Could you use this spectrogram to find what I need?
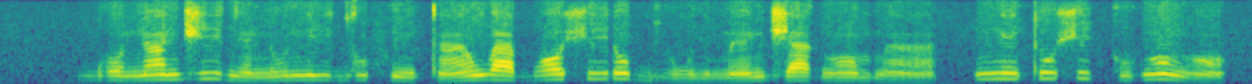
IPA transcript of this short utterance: ɡ͡bo˧nã˦d͡ʒi˦˨ dɛ̃˨nu˧ ni˧du˧fĩ˨ tã˨˦wa˧bɔ˦ ʃi˦ɾo˦˨bi˨ wi˨mɛ̃˨˦d͡ʒa˧ ɡɔ̃˧bã˨ | nĩ˦tu˦ʃi˦˨ ku˨˦ɡɔ̃˦˨ɡɔ̃˨

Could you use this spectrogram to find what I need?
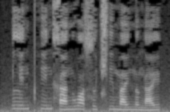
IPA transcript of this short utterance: li˥npʰi˥n xa˧˥n wɔ˥˧su˥˩t͡ɕʰi˥ma˧˥ɪ̯ n̪ɤ˨˩ŋa˧˥ɪ̯

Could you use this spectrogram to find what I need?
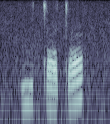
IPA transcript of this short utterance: ɯtətˤʏ

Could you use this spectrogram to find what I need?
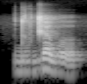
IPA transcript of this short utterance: duvd͡ʒœwo

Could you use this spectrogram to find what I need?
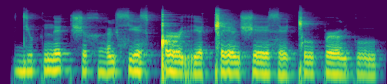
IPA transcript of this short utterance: dʲuk n̪ekʃəxɦəɳ sʲez ǃə˞rʲɛ ǁeɳ ʃezeǀu pə˞ɳku

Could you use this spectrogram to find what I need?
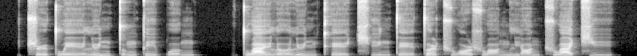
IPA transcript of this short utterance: ʈ͡ʂɻ̩˨˦t̪we˨˩ɪ̯ly˥˨n t̪ʊ˦ŋt̪i˥˨pɤ˨˩ŋ | t̪wa˥˨ɪ̯lɤ˨˩ly˥˨n kʰe˨˩ɪ̯t͡ɕʰi˨˦nt̪e˨˦ɪ̯t̪ɤ˥˨ ʈ͡ʂwɔ˨˦ʂwɑ˨˦ŋljɑ˨˩ŋ ʈ͡ʂwä˥˨ t͡ɕi˥˨

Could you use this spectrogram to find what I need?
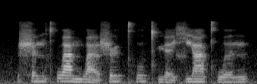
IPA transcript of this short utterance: ʂə˧˥nkʰwä˥˩ mwä̰˨˩ʂɻ̩˥˧kʰu˥˩t̪ʰɥɛ̰˨˩ ɕjä˥˩kʰwə˧˥n

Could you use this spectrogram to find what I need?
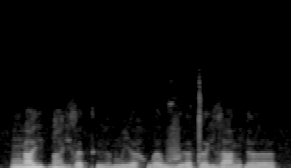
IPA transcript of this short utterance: ŋa˧jɓa̤˨˩jlə˨˩t̚ ʔɨ̤˨˩ə̯mi˧˩ə̯ hwə˨˦wvɨ˨˦ə̯t̪ə˨˦j la˧ŋɗəː˧˩˨

